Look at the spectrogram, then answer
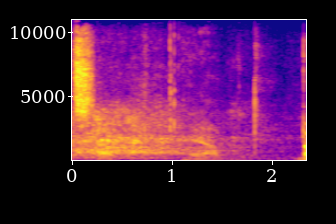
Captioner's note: laughter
